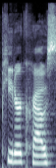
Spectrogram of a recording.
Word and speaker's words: Krause: I'm still waiting for some sort of like Peter Krause. I pronounced his name correctly that time.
